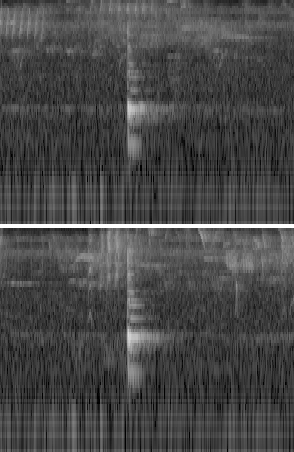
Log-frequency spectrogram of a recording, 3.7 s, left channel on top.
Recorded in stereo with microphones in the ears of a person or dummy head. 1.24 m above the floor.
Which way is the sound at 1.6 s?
20° right (ahead or behind).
